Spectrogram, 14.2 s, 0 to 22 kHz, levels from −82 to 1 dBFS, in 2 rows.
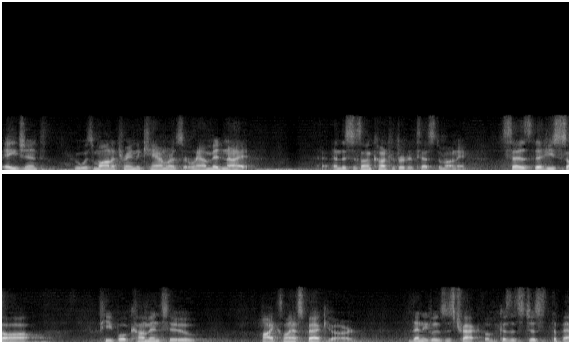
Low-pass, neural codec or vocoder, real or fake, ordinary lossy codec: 7.2 kHz; codec, 16 kHz, 0.7 kbps, FocalCodec; fake; MP3, 48 kbps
